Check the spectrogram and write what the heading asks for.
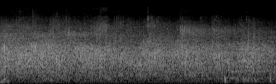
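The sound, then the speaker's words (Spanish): Sustained applause from a large crowd standing to honor and glorify the Lord, a dense, steady wash of clapping with no pauses, loud throughout. “Dale el aplauso que Él se merece.”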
